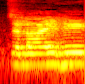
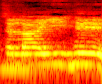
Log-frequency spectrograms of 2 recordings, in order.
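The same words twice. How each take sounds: First: Short 'e' ending in ਚਲਾਏ ਹੈ; correct pronunciation. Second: Long 'ee' in ਚਲਾਈ ਹੈ; wrong pronunciation. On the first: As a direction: say ਚਲਾਏ ਹੈ with 'e', never 'ee'. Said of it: "ਚਲਾਏ ਹੈ ਕਰਨਾ ਹੈ". (ਚਲਾਏ ਹੈ ਵਿੱਚ ਸਿਆਰੀ ਵਾਲੀ 'ਏ') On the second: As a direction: say ਚਲਾਈ with one drawn 'ee' ending. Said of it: "ਇਸ ਦਾ ਉਚਾਰਨ ਕਰ ਦਿੰਦੀਆਂ ਨੇ". (ਚਲਾਈ ਵਿੱਚ ਈੜੀ ਨੂੰ ਬਿਹਾਰੀ ਵਾਲੀ 'ਈ') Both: Shown as a demonstration.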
